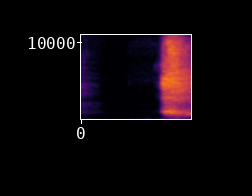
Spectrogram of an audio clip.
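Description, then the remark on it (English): A single small, sharp sneeze bursts out after a moment of silence, fairly loud, with a breathy hiss that trails off. No one talks. “I usually sneeze. Like, I just made that cute on purpose.”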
